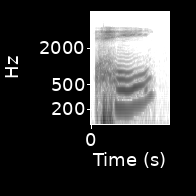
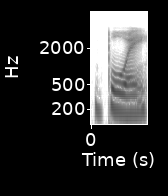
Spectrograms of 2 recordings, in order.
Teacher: focusing on the long o sound like in the word whole versus a sound that is heard in words like point or boy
